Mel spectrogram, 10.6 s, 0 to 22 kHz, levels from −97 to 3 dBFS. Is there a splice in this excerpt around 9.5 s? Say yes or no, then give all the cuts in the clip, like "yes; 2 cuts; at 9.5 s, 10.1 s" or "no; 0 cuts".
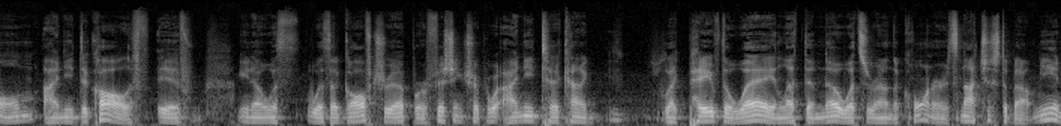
no; 1 cut; at 2.3 s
